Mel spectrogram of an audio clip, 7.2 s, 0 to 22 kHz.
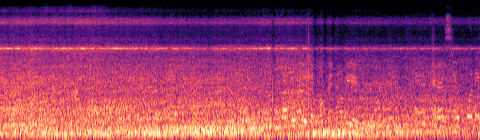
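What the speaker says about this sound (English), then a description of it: "My ride today then is this Eswatini Air Embraer 145" Steady broadband roar of an Eswatini Air Embraer 145 regional jet's engines, heard continuously from inside the cabin with faint speech mixed in.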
